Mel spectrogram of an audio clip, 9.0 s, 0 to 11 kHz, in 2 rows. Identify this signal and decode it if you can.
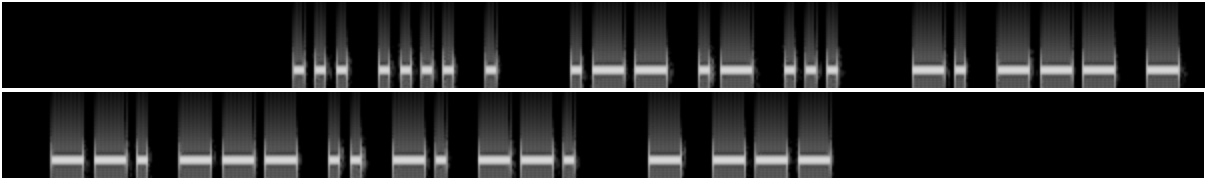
Morse code, heard as a keyed tone, about 30 wpm, 700 Hz. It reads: SHE WAS NOT GOING TO
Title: Sets of 5 Words Encore2 30wpm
